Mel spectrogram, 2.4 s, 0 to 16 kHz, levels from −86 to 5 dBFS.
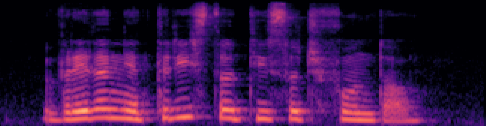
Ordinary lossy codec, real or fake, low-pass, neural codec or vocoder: none; real; 14.4 kHz; none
